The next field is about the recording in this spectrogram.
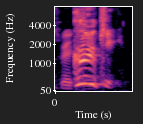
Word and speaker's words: Grookey: Grookey. – Grookey.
